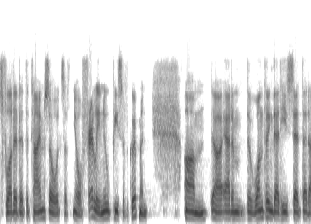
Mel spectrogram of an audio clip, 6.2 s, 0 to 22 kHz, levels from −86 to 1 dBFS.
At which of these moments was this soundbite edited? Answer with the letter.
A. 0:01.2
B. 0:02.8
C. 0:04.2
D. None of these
C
